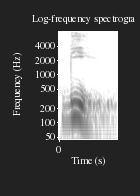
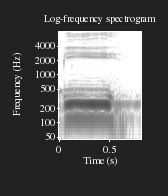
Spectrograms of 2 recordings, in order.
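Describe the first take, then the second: First: The vowel is held only briefly. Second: The vowel is drawn out longer. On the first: The speaker calls it right. "one second" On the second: The speaker calls it wrong. "b is stretching it"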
